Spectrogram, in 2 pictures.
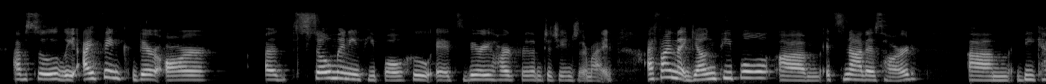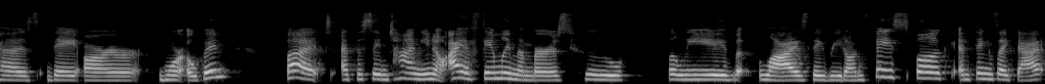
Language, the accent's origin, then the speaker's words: English; Maryland, United States; I'm still in Maryland, and I grew up in Maryland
